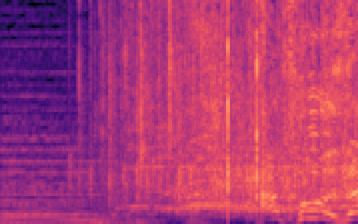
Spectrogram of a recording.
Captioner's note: cheering and applause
